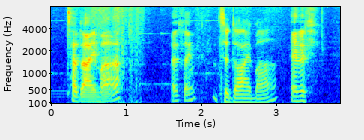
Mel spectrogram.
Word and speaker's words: tadaima: down to your superior knowledge of how to pronounce hokatate. Right, like if you enter a house and you're like home, you say Tadaima, I think.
